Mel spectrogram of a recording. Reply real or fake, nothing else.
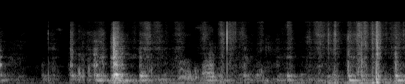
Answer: fake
